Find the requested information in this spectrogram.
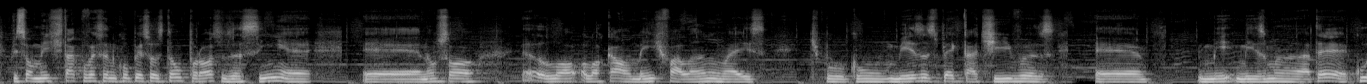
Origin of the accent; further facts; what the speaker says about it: Piripiri, Piauí, Brazil; sou de Piripiri, eu sou do interior do Piauí.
